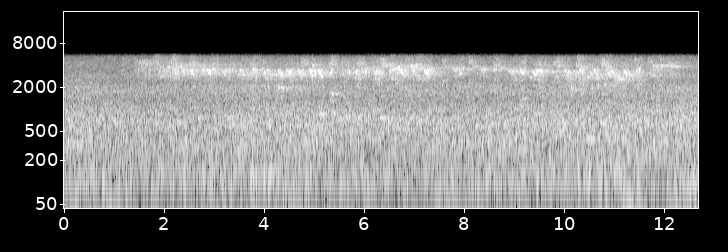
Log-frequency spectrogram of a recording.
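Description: Birds chirping in a rapid, unbroken twitter from about two seconds in until near the end, over steady background noise.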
